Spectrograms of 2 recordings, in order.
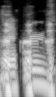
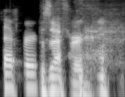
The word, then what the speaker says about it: Zephyr: How do you say his name? Sapphire? Zephyr.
